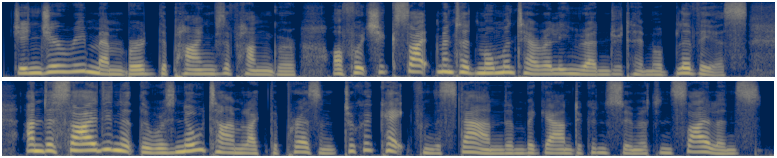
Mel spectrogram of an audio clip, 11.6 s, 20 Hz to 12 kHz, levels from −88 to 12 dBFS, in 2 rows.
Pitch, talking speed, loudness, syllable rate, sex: 200 Hz, 190 wpm, -20 LUFS, 5.8 syllables/s, female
